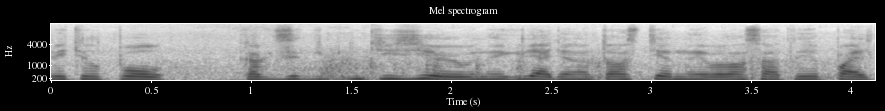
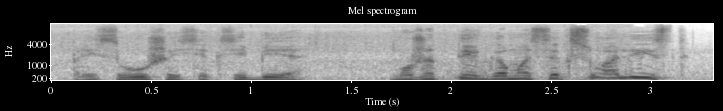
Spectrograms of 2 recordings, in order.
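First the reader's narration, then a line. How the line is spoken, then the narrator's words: Quiet question. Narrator (Russian): Джон не удержался от продолжения игры и тихо спросил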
